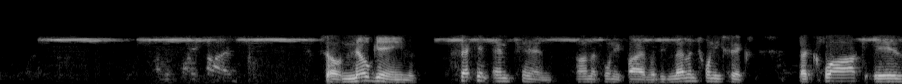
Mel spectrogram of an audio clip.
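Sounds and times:
high-pitched electronic fire alarm tone at a football game: 0.4s - 3.3s, 4.4s - 7.0s, 8.4s - 9.0s
speech: 3.3s - 9.0s.

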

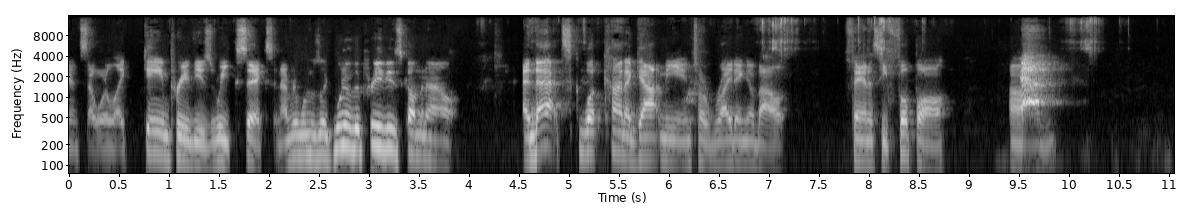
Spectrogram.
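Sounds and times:
speech: 0.0s - 3.9s, 4.5s - 8.8s, 9.4s - 10.0s
dog barking: 6.1s - 6.4s, 9.5s - 10.0s.

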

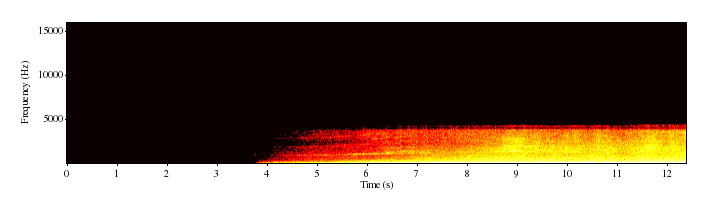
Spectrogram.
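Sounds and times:
jet airliner engines spooling up for takeoff: 3.9s - 12.3s.

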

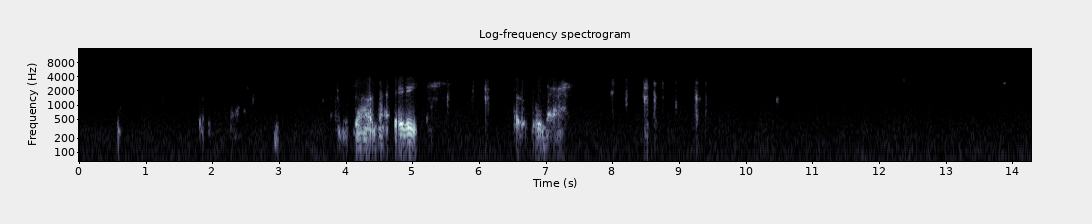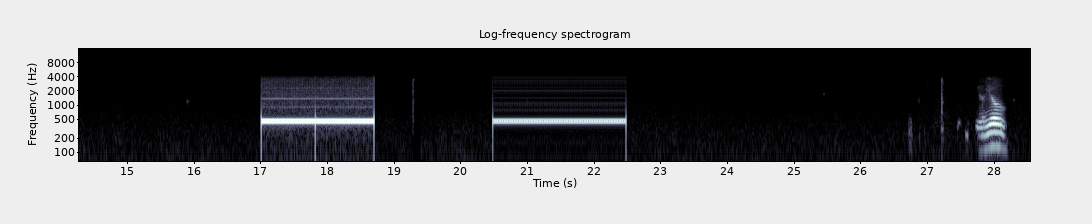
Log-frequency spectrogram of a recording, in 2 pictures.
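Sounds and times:
speech: 4.4s - 5.1s
phone ringing with incoming call: 17.0s - 18.7s, 20.5s - 22.5s.

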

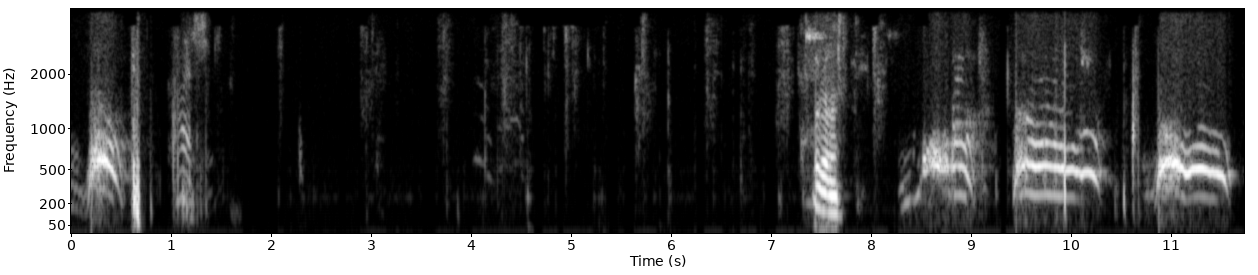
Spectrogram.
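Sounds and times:
speech: 7.4s - 7.8s
dog giving drawn-out whiny vocal calls: 8.4s - 11.7s.

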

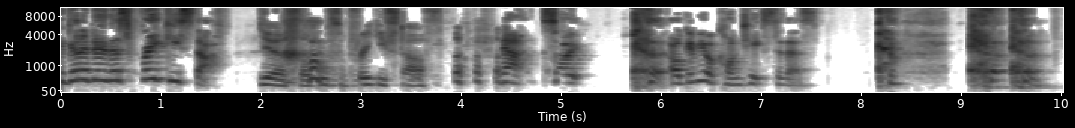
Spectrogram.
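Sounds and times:
speech: 0.0s - 7.6s, 8.3s - 10.0s
laughter: 3.9s - 4.6s
person coughing: 5.7s - 6.1s, 8.2s - 10.0s.

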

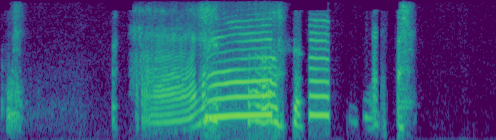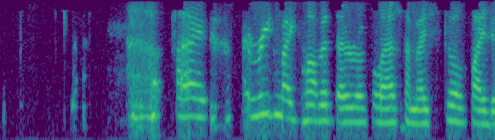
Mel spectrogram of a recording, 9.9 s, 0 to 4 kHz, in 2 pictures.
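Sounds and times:
short vocal bursts: 1.2s - 4.2s
human voice imitating a cow moo: 1.3s - 3.9s
speech: 8.0s - 9.9s.

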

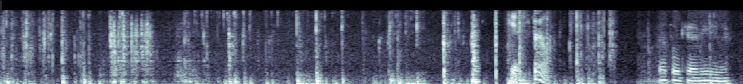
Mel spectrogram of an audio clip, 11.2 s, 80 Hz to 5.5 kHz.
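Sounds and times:
keyboard typing: 0.0s - 9.3s
speech: 7.7s - 8.4s, 10.0s - 11.0s.

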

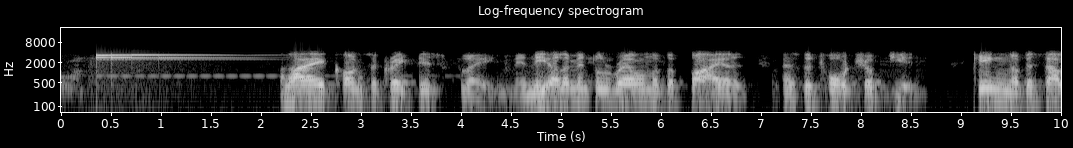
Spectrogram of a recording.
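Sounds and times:
single bright ritual bell struck once: 0.4s - 2.3s
speech: 2.2s - 9.9s.

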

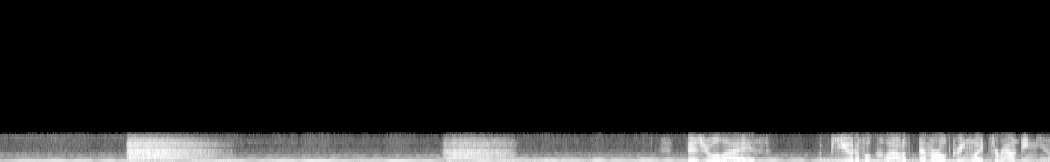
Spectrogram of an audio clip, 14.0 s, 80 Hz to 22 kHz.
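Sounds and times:
soft sustained musical drone: 0.0s - 13.9s
deep breaths during a guided meditation: 1.7s - 3.3s, 5.9s - 7.2s, 8.7s - 9.2s
speech: 9.2s - 10.2s, 11.2s - 13.9s.

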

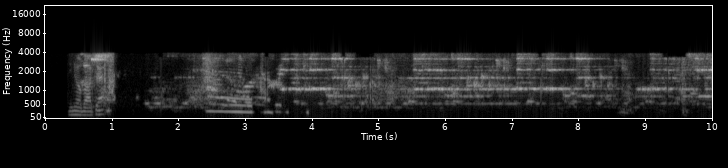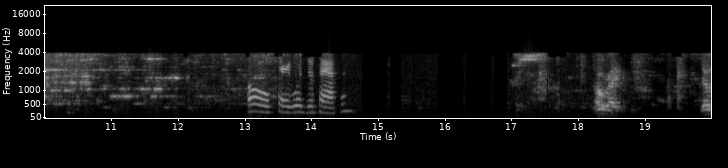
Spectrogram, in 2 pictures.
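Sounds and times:
speech: 0.3s - 1.1s, 2.4s - 4.2s, 13.4s - 14.8s
mobile phone ringtone with bright repeating electronic melody: 3.4s - 13.0s.

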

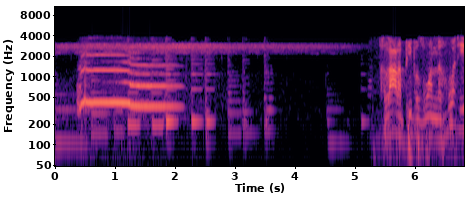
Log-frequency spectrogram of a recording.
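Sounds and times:
man imitating a wolf howl: 0.4s - 2.2s
speech: 5.6s - 6.8s.

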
